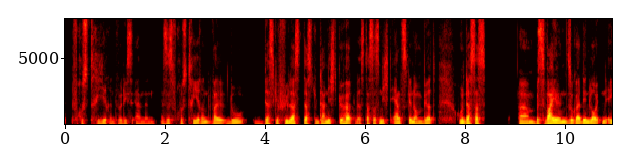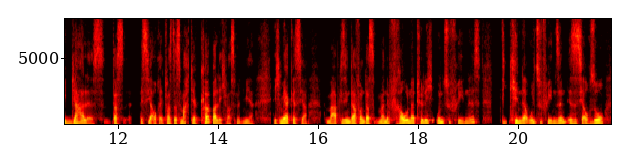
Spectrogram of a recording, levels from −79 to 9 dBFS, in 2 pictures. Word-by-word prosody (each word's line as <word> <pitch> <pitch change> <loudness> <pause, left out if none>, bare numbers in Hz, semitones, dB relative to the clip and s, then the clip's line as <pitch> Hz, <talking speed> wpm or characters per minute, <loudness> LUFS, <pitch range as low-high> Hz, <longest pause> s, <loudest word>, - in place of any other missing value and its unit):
Frustrierend 120 -6 -9
würde 110 -1 -9
ich's 110 +1 -11
eher 100 -2 -14
nennen. 100 +3 -16
Es 125 0 -10
ist 125 - -5
frustrierend, 115 -1 -5
weil 115 0 +1
du 115 +1 -3 0.2
das 120 -4 -5
Gefühl 130 +3 +2
hast, 130 0 -1
dass 120 - 0
du - - -8
da 105 -1 -2
nicht 110 +1 -1
gehört 150 +7 +3
wirst, - - -12
dass 115 - -4
das 115 +1 -7
nicht 115 0 -4
ernst 155 +1 -3
genommen 100 -6 0
wird - - 0 0.4
und 125 -2 +1
dass 120 - +3
das, - - +1 0.7
ähm, 110 -2 -1
bisweilen 125 -4 +6
sogar 120 +1 +3
den 120 0 +4
Leuten 120 +2 +3
egal 125 -4 +1
ist. - - -11
Das - - -2 0.3
ist - - -7
ja - - +4
auch - - -5
etwas, - - -2
das 120 0 -2
macht 140 0 -4
ja 120 - +1
körperlich 120 - +1
was 100 +5 -11
mit 125 - -11
mir. 115 -2 -8 0.4
Ich - - -5
merke 155 +6 +5
es - - -7
ja. - - -6 0.4
Mal - - -3
abgesehen 120 -2 0
davon, 130 +2 +2
dass 125 0 +2
meine 115 0 0
Frau 125 +7 +4
natürlich 175 +1 0
unzufrieden 160 -1 -2
ist, 200 +2 -7 0.4
die 120 - -7
Kinder 160 +2 +3
unzufrieden 160 -2 -3
sind, 165 +7 0
ist 135 -3 -1
es 130 -2 -4
ja - - +2
auch - - -4
so, 125 +8 +5
120 Hz, 190 wpm, -24 LUFS, 115-145 Hz, 0.7 s, bisweilen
